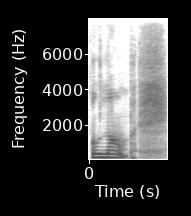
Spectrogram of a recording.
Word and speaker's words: Olympe: Olympe is spelled Olympe, but in French, it's pronounced Olympe.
